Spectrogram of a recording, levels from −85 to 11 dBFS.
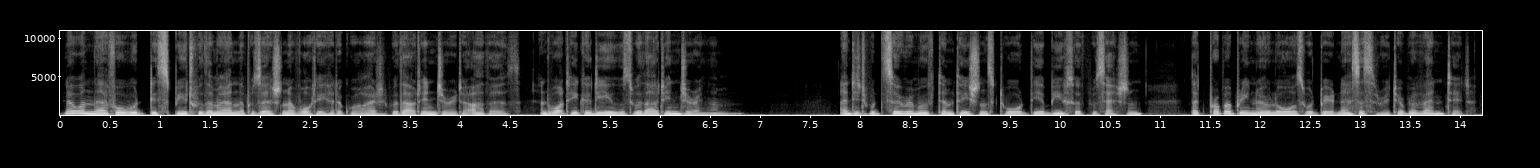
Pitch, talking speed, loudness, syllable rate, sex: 170 Hz, 200 wpm, -15 LUFS, 6.5 syllables/s, female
